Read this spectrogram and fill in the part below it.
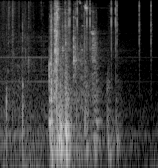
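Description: A heavy metal lid opens with a loud clatter.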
